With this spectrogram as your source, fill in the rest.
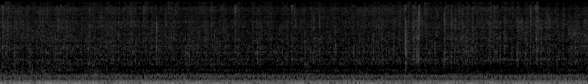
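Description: A chicken quesadilla cooking in a pan, giving a steady, even sizzle with a faint low hum underneath, constant from start to finish with no voices.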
